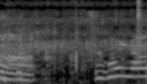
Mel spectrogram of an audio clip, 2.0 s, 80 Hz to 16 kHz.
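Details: Golden Retrievers Kohaku and Ibuki out on a walk with friends who came to visit on the afternoon of the 29th; two drawn-out whining tones, the first falling, the second rising and held, with faint voices nearby.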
